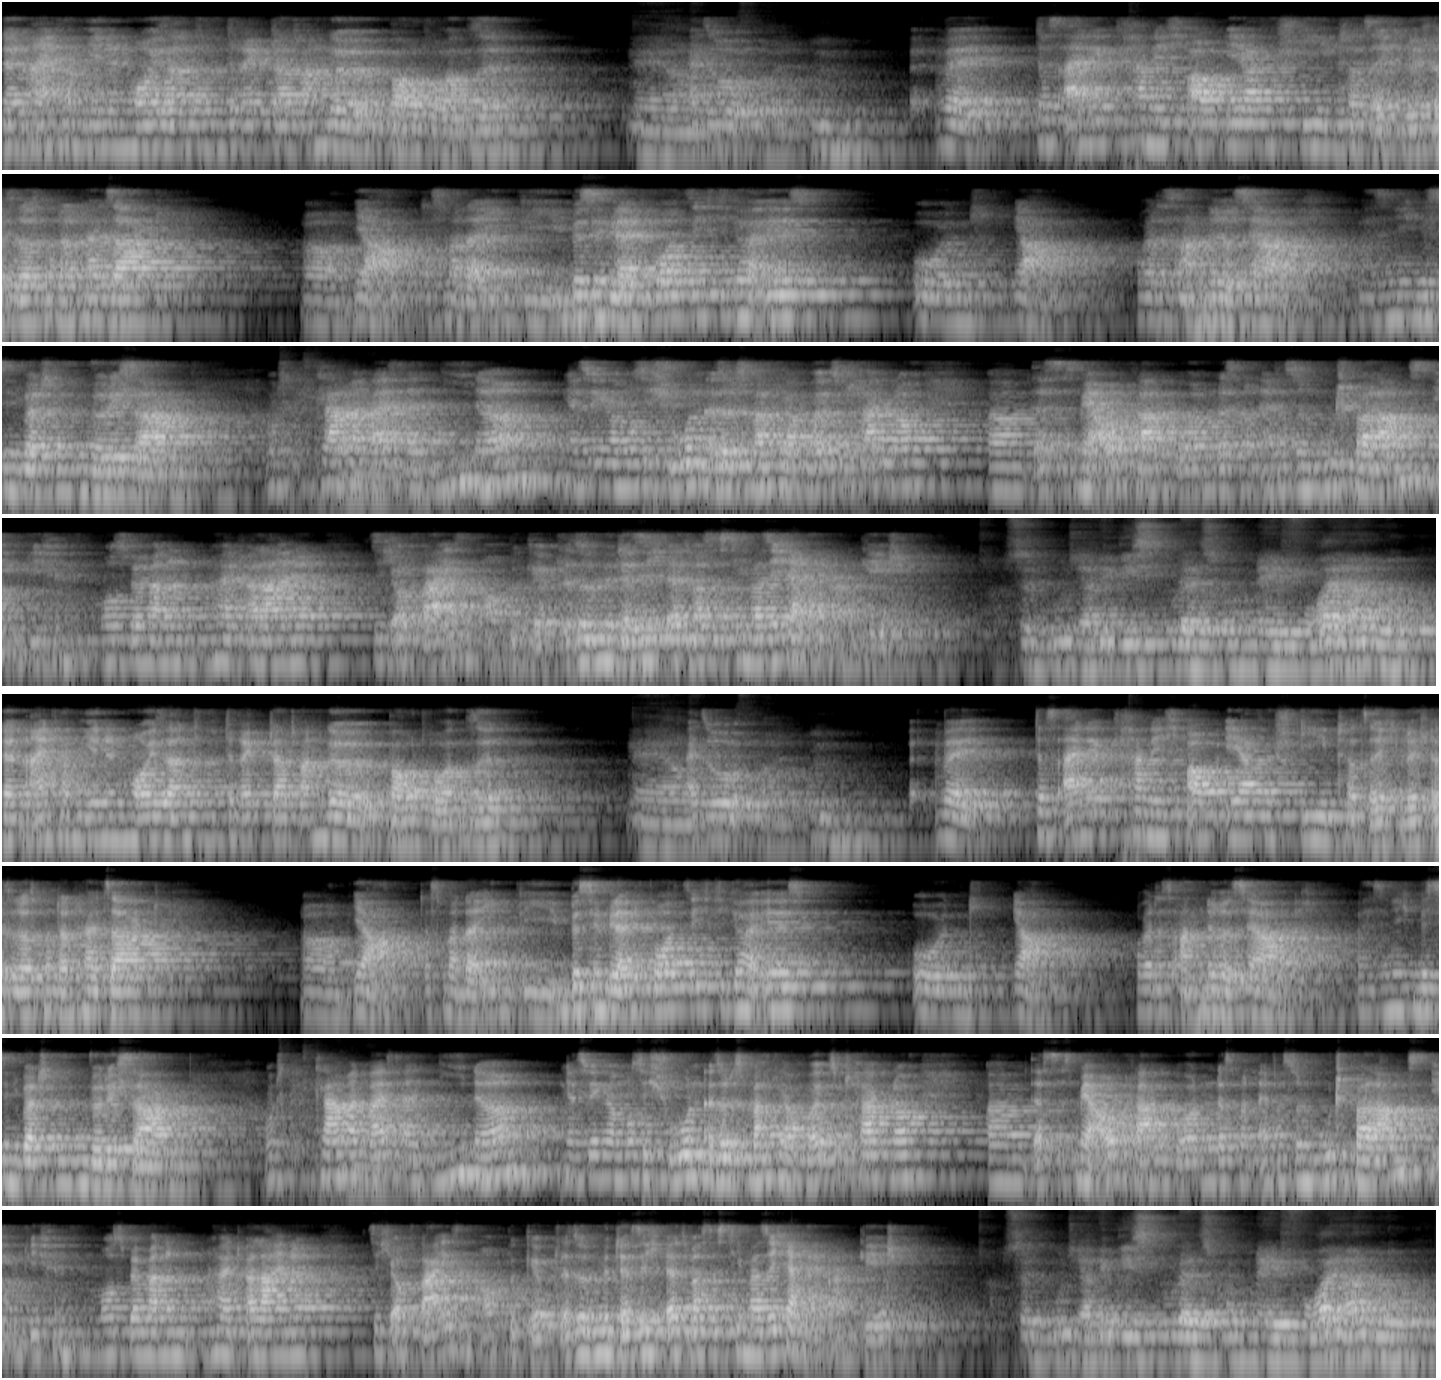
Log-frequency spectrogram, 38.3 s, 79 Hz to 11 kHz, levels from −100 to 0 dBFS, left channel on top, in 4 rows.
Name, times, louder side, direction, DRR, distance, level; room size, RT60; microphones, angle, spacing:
voice 1, 0.0-3.3 4.5-4.9 6.2-6.5 6.9-10.8 11.6-14.9 15.7-16.5 17.1-18.3 18.6-20.3 20.9-22.6 22.9-34.6, right 2 dB, 75° right, 0 dB, 0.3 m, -29 dB
voice 2, 4.2-4.8 5.0-5.6 17.4-17.7 21.2-22.0 35.4-38.0, right 1 dB, 25° right, -11 dB, 1.0 m, -34 dB
2.7 x 2.3 x 3.3 m, 1.5 s
head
